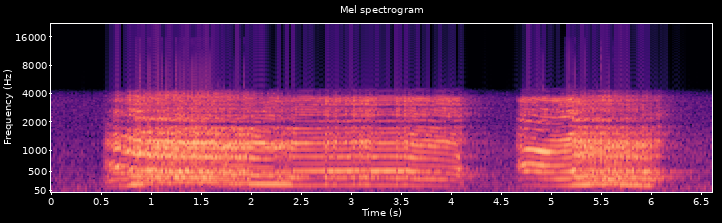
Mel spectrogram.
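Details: Red deer stag bellowing during the mating season in the Peak District, recorded on a trail camera: one long, deep, roaring bellow of about three and a half seconds, then a shorter second roar after a brief pause.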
